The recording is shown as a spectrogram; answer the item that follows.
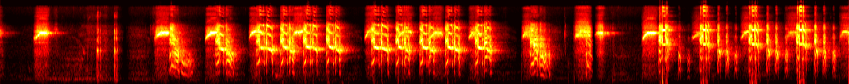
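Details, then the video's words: Indoor grey francolin (Dakhni teetar), a new bird singing on and off for half an hour; bursts of loud grating, ringing notes in quick series, broken by short pauses and a few sharp clicks. "Grey francolin Dakhni Teetar song | Teetar awaz| teetar voice| Dakhni Teetar voice"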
